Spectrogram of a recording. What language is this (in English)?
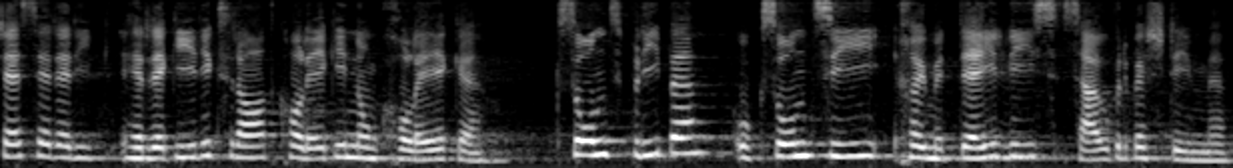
Swiss German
